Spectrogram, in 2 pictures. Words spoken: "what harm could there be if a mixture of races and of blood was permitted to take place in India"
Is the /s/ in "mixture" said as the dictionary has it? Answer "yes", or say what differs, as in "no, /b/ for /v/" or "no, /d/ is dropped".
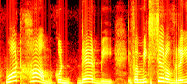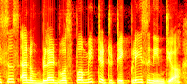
yes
